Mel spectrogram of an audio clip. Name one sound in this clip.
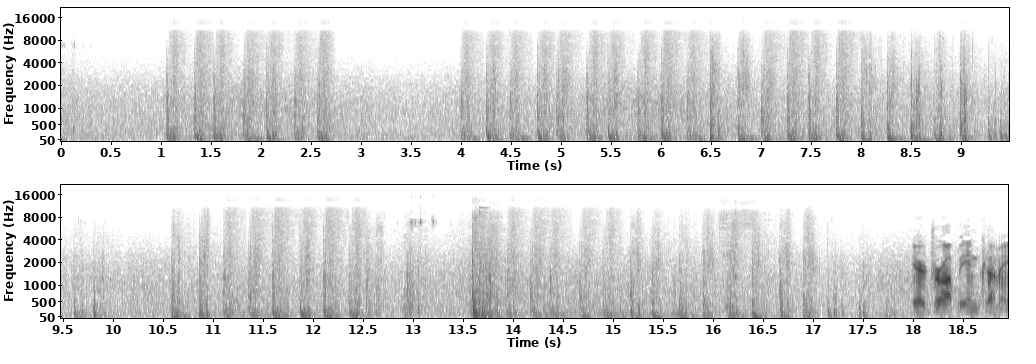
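Footsteps run quickly over grass and ground.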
